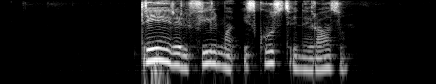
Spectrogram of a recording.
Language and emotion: Russian, sad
